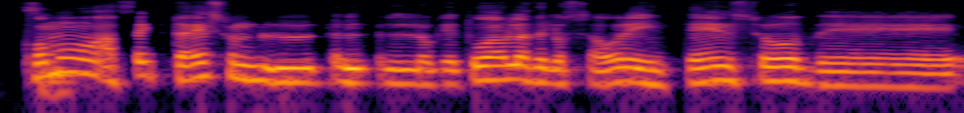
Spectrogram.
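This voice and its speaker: A man with a Chilean accent, at a fairly slow pace. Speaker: coffee grower asking a question. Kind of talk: audience question. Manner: halting, stammers.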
